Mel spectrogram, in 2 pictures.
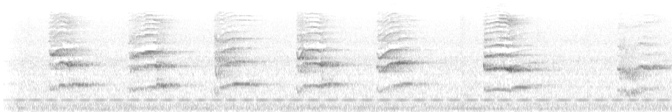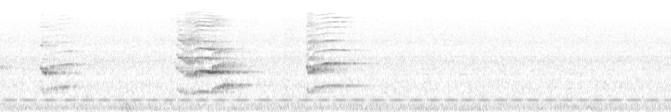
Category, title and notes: Soundscapes > Indoors
Cat In Heat
I have a female cat that in heat. She meow loudly in my home. I record it using my phone.
animals, cat, meow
